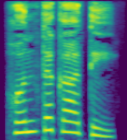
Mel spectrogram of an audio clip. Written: ಹೊಂತಕಾತಿ

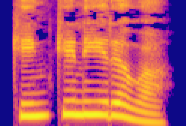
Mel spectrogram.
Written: ಕಿಂಕಿಣೀರವ

